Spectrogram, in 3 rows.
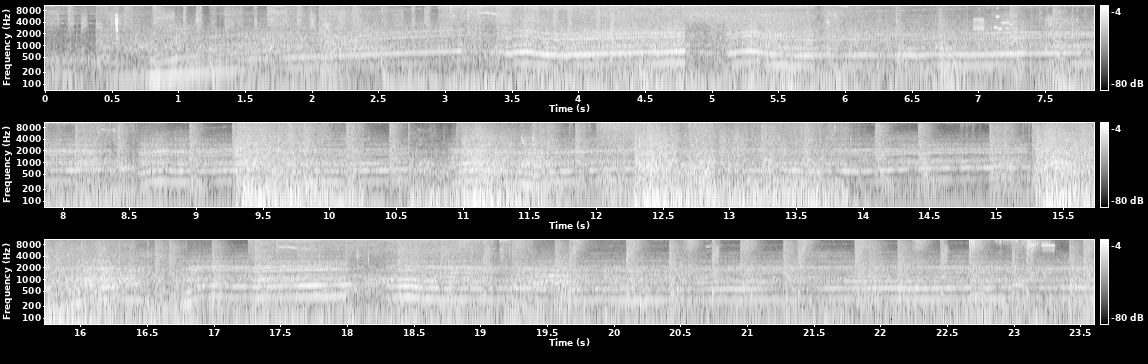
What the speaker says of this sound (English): this is my Nissan 370Z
